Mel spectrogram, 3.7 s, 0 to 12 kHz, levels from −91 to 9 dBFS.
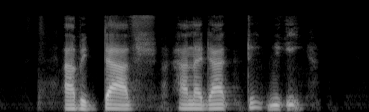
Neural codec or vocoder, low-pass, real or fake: codec, 16 kHz, 0.5 kbps, FunCodec, trained on LibriTTS, 25 frames a second; 7.2 kHz; fake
